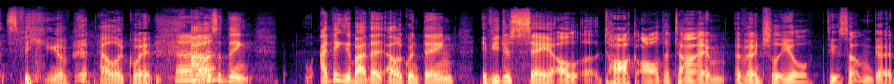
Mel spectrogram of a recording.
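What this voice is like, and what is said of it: Chicago accent. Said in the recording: “your Chicago accent”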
